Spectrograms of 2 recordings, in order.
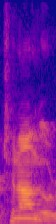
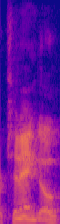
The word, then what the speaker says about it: Chenango: Uh the area is right in the area where the Susahana and the there's another Chinango River, yes, or Chenango, depending on how you want to pronounce it, rivers, uh meet.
